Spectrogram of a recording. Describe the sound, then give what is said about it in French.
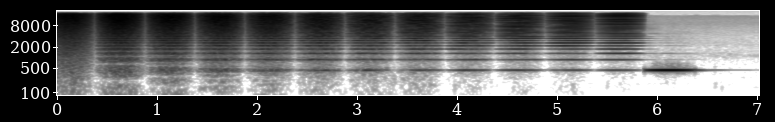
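About a dozen evenly spaced bursts of repeated noise, each with more repetitions and taking on a steadier buzzing pitch than the last, followed by a short, clear steady tone at the end. No talking. “Je vais vous faire entendre ces bruits qui sont régulièrement utilisés.”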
